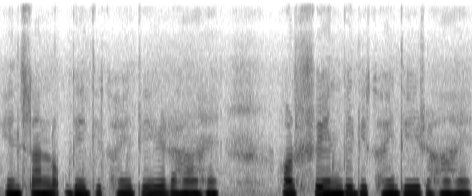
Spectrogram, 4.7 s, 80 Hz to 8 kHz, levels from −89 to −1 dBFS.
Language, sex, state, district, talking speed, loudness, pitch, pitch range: Hindi, female, Arunachal Pradesh, Longding, 180 wpm, -11 LUFS, 245 Hz, 245-250 Hz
